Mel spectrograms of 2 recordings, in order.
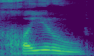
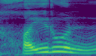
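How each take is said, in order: First: The word ends without any n sound. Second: The word ends with a clear n sound. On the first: The speaker calls it right. "Tapi dibacanya khairu. Tanwinnya seolah-olah lebur" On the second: The speaker calls it wrong. "Enggak dibaca khairun"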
